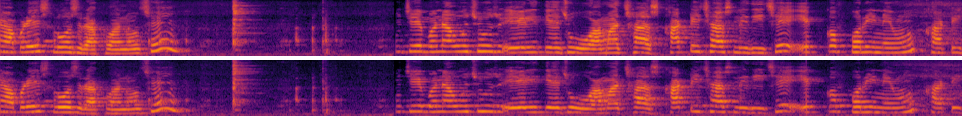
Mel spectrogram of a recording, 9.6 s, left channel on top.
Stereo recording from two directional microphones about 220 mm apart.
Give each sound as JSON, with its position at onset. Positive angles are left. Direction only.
{"t": 0.0, "sound": "speech", "side_deg": 55}
{"t": 4.0, "sound": "speech", "side_deg": 50}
